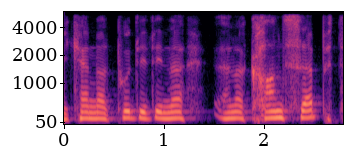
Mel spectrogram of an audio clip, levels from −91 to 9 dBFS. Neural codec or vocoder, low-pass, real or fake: none; 5.4 kHz; real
